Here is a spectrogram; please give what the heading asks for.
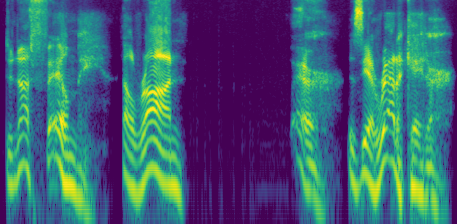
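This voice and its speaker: A man playing an imperious, cold alien supervillain in a script read, husky and pompous, with drawn-out, menacing delivery. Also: medium pitch, huge pitch swings, a bit bright, dry recording, clean studio sound, full character voice. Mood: cold, demanding. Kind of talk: amateur table read of a film script.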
